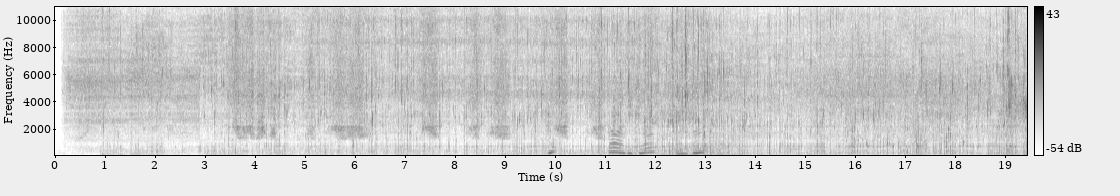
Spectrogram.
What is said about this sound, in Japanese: かけますよ。で、シャワーですね。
